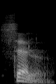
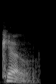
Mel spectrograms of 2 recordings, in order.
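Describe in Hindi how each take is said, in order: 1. शब्द की शुरुआत s ध्वनि से होती है। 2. शब्द की शुरुआत k ध्वनि से होती है। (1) "it is cell" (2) "not kel"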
